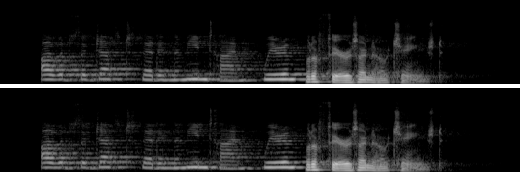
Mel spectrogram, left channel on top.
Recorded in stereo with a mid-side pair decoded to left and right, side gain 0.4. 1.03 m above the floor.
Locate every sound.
0.4 s a woman speaking: straight ahead, 3.5 m
3.1 s a man speaking: 15° right, 0.6 m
